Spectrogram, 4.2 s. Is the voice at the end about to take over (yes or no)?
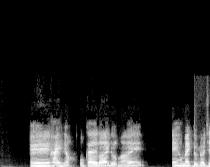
no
